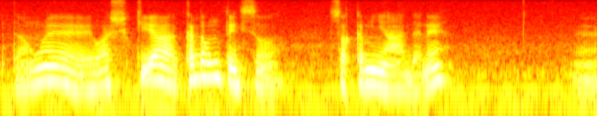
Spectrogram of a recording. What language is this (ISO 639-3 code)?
por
